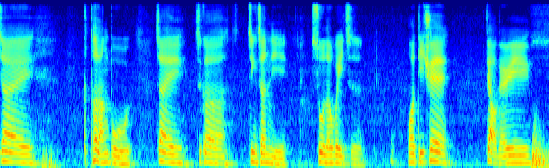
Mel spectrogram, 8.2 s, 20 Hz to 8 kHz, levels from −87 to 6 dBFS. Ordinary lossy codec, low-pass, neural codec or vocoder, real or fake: none; 7.2 kHz; none; real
